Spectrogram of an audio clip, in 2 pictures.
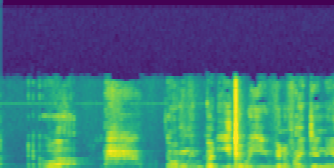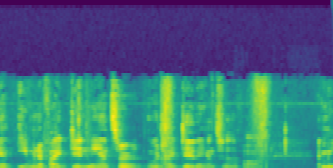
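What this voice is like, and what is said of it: Usual voice. Nothing is said of it.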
